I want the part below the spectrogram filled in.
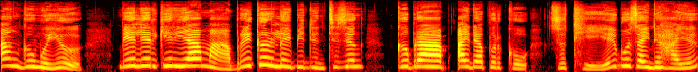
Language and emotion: Bodo, surprised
